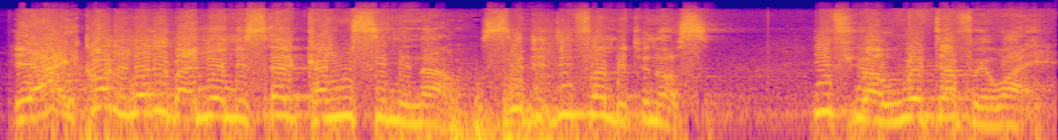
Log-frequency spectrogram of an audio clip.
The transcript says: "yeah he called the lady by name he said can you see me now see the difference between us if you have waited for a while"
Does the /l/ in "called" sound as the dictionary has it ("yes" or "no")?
no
